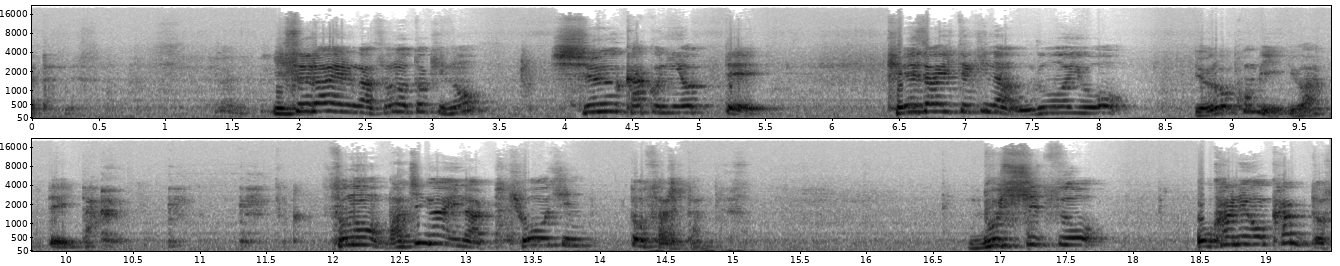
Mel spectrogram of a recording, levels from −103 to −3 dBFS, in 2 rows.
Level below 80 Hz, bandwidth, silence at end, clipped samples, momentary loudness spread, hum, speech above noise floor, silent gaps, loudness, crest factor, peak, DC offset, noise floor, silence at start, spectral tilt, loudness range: -44 dBFS; 16 kHz; 0 s; under 0.1%; 21 LU; none; 26 dB; none; -13 LUFS; 14 dB; 0 dBFS; under 0.1%; -39 dBFS; 0 s; -5 dB/octave; 4 LU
